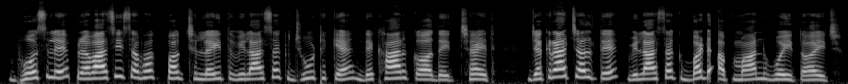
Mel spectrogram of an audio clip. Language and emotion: Maithili, neutral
